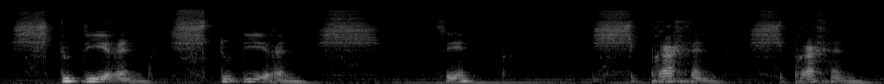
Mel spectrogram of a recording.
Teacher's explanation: Entonces es eso, ST y SP va primero con sh.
